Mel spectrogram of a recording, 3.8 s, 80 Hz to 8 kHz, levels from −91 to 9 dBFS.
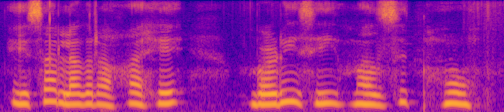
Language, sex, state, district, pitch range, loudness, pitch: Hindi, female, Madhya Pradesh, Bhopal, 230-250 Hz, -17 LUFS, 240 Hz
